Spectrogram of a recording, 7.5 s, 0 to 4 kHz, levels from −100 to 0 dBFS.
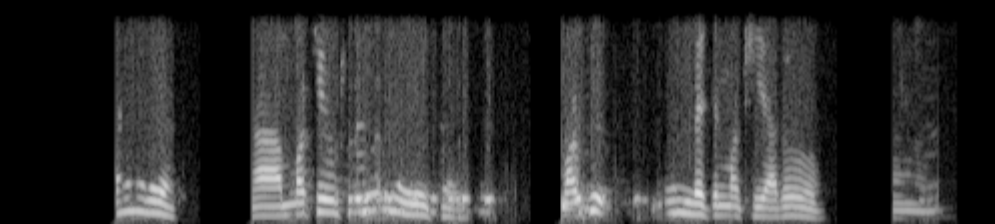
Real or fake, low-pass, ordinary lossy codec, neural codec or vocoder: real; 3.6 kHz; none; none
